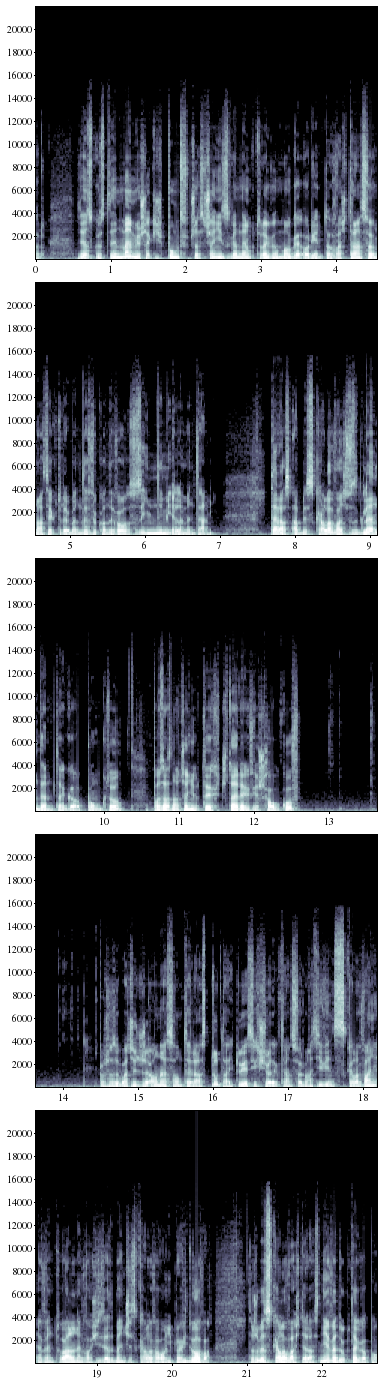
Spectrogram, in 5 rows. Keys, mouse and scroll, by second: 11.1-12.6 shift+middle drag, 13.3-16.2 middle drag.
